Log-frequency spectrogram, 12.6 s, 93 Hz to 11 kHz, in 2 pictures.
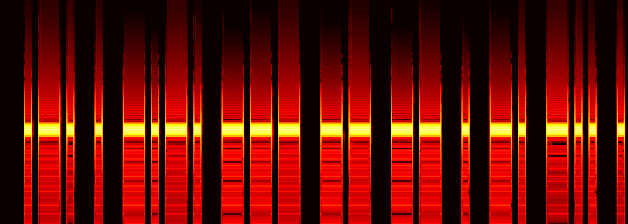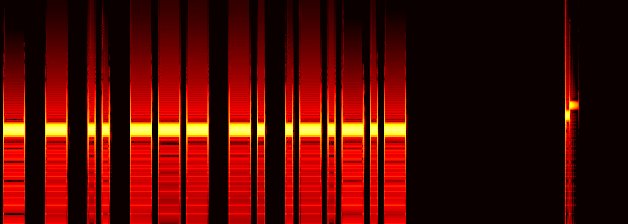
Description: Morse code, heard as a keyed tone, about 17 wpm, 700 Hz. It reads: RECOMMENDATION.
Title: Sentences from Top 1400 Words 17wpm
